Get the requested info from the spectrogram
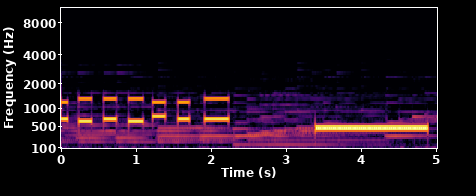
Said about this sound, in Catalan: En Ramon agafa el telèfon i crida na Núria.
